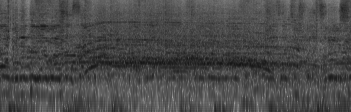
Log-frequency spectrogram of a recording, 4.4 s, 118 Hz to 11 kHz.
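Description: A party crowd at a 15th-birthday celebration shouts and cheers loudly and continuously, a dense roar of voices with whoops rising over it and thumping low bass underneath.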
